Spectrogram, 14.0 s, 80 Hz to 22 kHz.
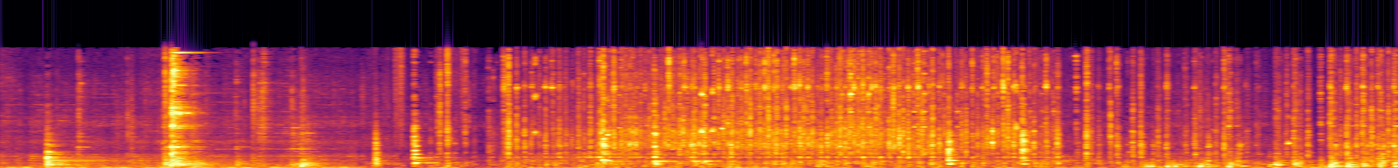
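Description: Metal clunks as a differential housing and spacer are set into a hydraulic shop press, then, about five seconds in, a steady rapid mechanical chatter as the press is run to push the pinion bearing home into the R200 diff housing.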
